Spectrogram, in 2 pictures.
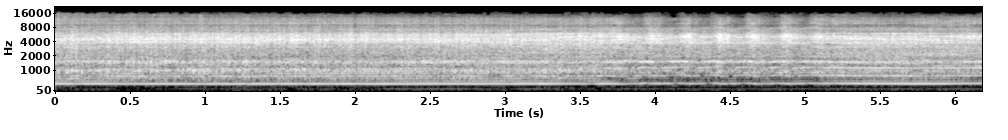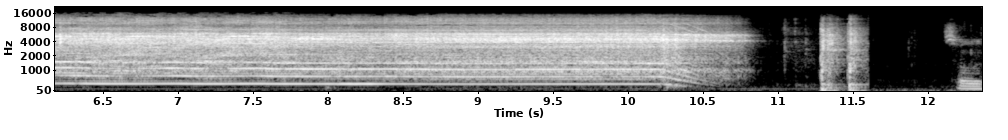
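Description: A motorized coffee grinder runs continuously on beans for a moka pot, a loud steady whirring that winds down and stops near the end, followed by a few clicks and knocks.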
